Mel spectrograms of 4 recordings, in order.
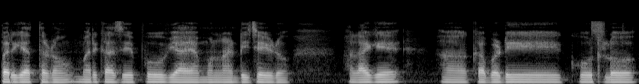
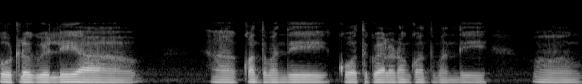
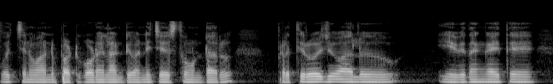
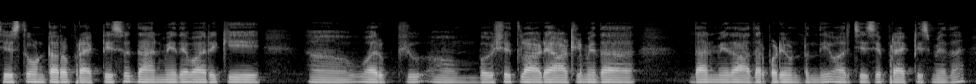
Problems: none marked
